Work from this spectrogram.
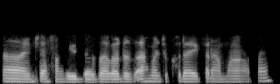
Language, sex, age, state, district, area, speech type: Kashmiri, male, 45-60, Jammu and Kashmir, Budgam, urban, conversation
